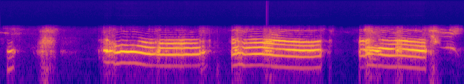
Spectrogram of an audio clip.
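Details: Zeus the dog making strange noises at a tree: three long, steady, cry-like whines, each held about a second with a rich, slightly falling tone, separated by brief pauses and a few faint squeaks.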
